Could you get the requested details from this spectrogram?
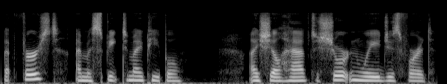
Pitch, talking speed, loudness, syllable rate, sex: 180 Hz, 215 wpm, -19 LUFS, 5.6 syllables/s, female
